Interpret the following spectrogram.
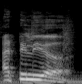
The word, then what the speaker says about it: Atelier: विच हैट एटिलिया। एटिलिया ही pronounce करते हैं ना, स्पेलिंग है ATELIER।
